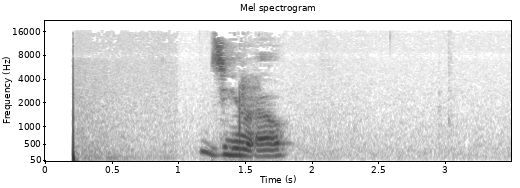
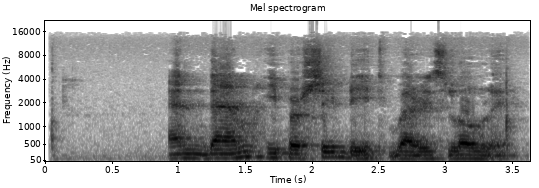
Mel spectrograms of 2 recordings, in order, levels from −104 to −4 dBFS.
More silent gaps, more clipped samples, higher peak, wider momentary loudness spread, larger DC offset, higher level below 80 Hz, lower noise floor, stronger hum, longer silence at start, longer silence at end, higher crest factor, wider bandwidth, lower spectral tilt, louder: neither; neither; second, -12 dBFS vs 0 dBFS; first, 11 LU vs 6 LU; neither; second, -54 dBFS vs -44 dBFS; first, -71 dBFS vs -44 dBFS; neither; first, 0.2 s vs 0.05 s; first, 1.7 s vs 0.1 s; first, 26 dB vs 12 dB; about the same, 16.5 kHz vs 16 kHz; about the same, -4 dB/octave vs -4 dB/octave; second, -35 LUFS vs -10 LUFS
